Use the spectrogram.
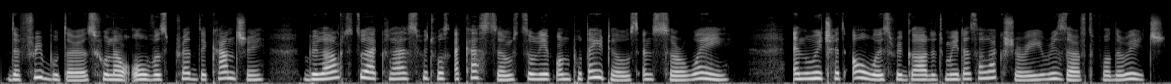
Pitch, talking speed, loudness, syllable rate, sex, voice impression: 240 Hz, 175 wpm, -17 LUFS, 5.1 syllables/s, female, gender-neutral, slightly adult-like, soft, slightly fluent, friendly, slightly unique, kind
